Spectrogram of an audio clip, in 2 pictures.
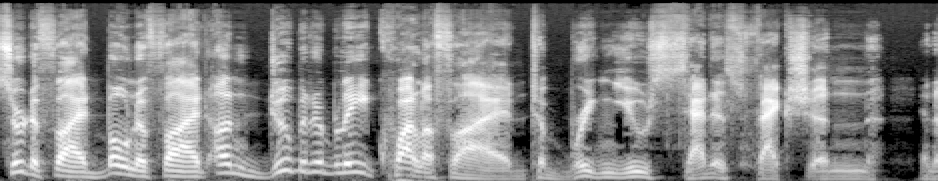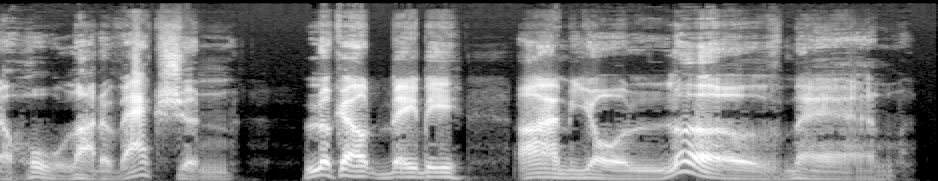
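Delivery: deep but resonating voice. Reading a story where a character first speaks on air: deep but resonating voice. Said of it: "in a deep but resonating voice articulated".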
